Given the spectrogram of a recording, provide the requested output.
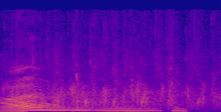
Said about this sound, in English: I have to admit, I look forward to hearing that round of applause. You know, it really makes me very warm. You know, it's very warm and welcoming.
